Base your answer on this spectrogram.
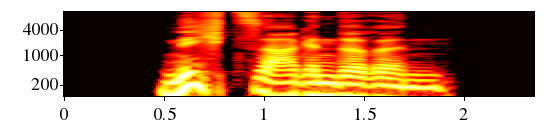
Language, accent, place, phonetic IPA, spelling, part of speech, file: German, Germany, Berlin, [ˈnɪçt͡sˌzaːɡn̩dəʁən], nichtssagenderen, adjective, De-nichtssagenderen.ogg
- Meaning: inflection of nichtssagend: 1. strong genitive masculine/neuter singular comparative degree 2. weak/mixed genitive/dative all-gender singular comparative degree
